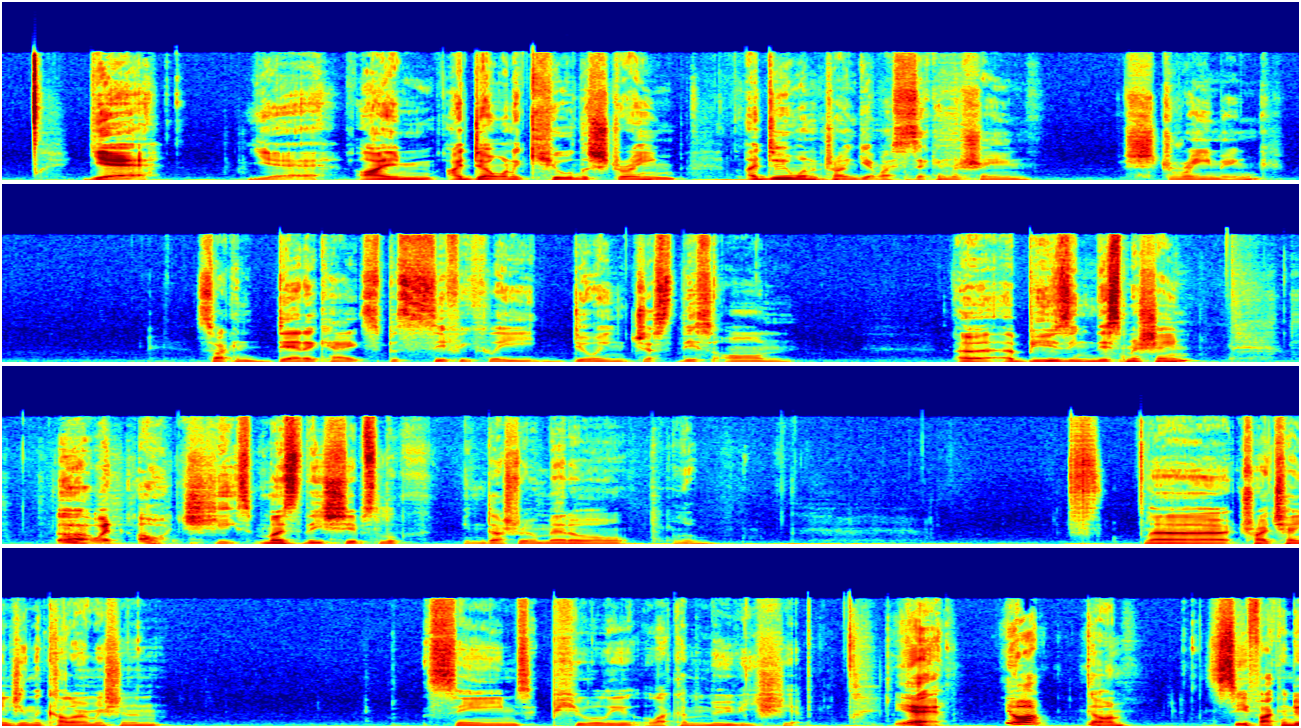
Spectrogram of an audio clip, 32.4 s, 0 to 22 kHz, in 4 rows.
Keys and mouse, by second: 30.1-31.7 drag, 31.7 middle click, 31.9-32.4 drag.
